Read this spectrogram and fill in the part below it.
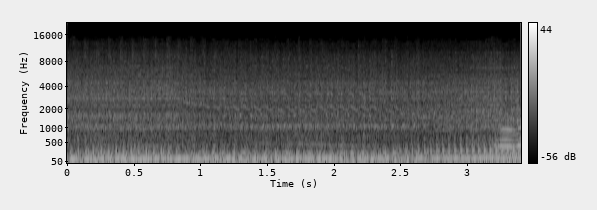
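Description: Several ATVs ride out of a lakeside campsite near Atlanta, Michigan, giving a close, steady mid-pitched engine rumble with light clatter throughout and no talking.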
